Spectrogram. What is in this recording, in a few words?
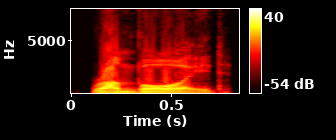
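"rhomboid", American English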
